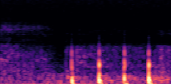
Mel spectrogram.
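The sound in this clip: Rattling crackles in a patient's breath during a chest check for bronchitis: five regular, low, rough pulses follow one another at an even pace after a brief quiet start.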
